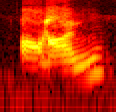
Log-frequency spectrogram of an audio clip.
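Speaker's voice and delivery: "on" said like "own", with a long o; "on" rhymes with "own", Arkansas style; southern "on". Shown as a demonstration. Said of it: "He pronounces it like I would say the word O W N".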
